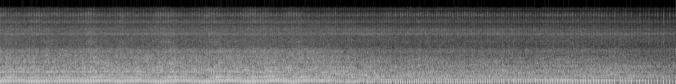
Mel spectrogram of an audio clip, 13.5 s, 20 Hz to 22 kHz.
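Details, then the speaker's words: Lawn Chief push mower engine, turned 180 degrees with a new recoil cover, air-fuel mix corrected: buzzes steadily, then settles to a slightly different speed and holds it without surging or stalling; cold starts need starter fluid. "i think part of it was because the air fuel mix was a little off originally but i can show you that the air fuel mix is pretty good right now so we'll go ahead and run it real quick"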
